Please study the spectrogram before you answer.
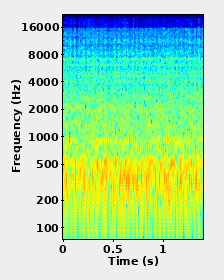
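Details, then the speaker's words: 1984 Troy-Bilt tiller with a 6.5 HP 212cc Predator engine, running on a replacement short-nose spark plug after two bad plugs: steady, even, fairly quiet buzz at constant speed, no misses or surging; sounds same as last year. "It's running though. Sounds good. Fairly quiet. Doesn't sound different from last year."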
